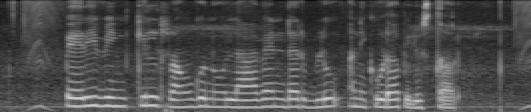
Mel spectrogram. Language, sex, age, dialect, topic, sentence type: Telugu, female, 25-30, Central/Coastal, agriculture, statement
